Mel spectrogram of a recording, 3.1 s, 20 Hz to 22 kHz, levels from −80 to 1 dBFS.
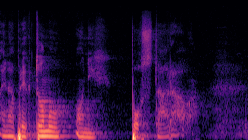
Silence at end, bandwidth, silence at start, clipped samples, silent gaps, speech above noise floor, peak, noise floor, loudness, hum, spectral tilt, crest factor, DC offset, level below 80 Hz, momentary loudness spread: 0.7 s; 14 kHz; 0 s; under 0.1%; none; 31 dB; 0 dBFS; -52 dBFS; -22 LUFS; none; -7.5 dB/octave; 22 dB; under 0.1%; -30 dBFS; 17 LU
